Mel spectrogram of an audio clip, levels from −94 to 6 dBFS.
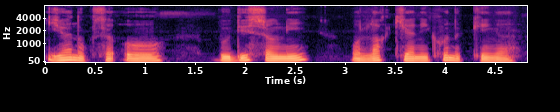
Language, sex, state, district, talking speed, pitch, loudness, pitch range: Garo, male, Meghalaya, South Garo Hills, 60 wpm, 105 Hz, -16 LUFS, 100-120 Hz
